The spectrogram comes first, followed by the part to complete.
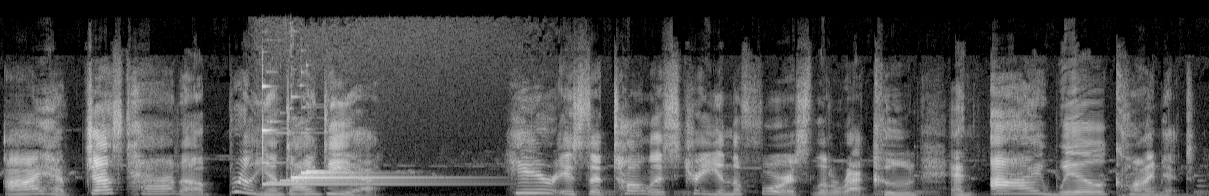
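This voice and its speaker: A woman's voice: sits high, lively intonation, slow, loud music behind the voice. A woman voicing a kind, confident little boy bear cub in a children's storybook, reassuring and upbeat.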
